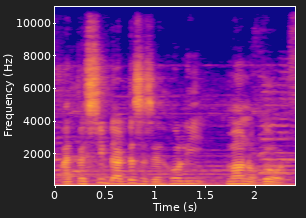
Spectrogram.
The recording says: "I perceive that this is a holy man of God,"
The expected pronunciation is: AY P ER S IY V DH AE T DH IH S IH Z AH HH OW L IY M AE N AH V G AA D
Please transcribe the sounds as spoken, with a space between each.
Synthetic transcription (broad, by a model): AY P ER S IY V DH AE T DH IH S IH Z AH HH OW L IY M AE N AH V G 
